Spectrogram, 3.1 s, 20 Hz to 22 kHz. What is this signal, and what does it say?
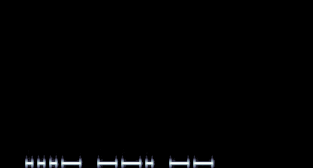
Morse code, heard as a keyed tone, about 20 wpm, 700 Hz. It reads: VGM
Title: USA Call Sign Postfixes - 3 Letters 20wpm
